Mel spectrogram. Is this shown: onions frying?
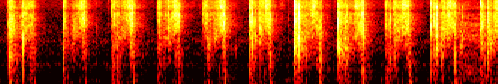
no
